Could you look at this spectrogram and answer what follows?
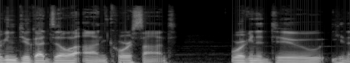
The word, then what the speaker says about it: Coruscant: Coruscant, which is what I wanted to say, but I'm so gun-shy.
